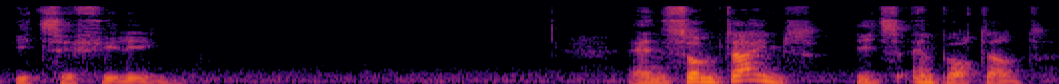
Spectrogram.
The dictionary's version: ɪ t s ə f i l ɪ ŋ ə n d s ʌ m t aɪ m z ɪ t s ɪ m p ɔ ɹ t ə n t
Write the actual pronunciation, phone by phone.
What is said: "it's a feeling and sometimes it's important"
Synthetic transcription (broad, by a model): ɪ t s ə f i l ɪ ŋ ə n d s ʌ m t aɪ m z ɪ t s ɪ m p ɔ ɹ t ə n t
